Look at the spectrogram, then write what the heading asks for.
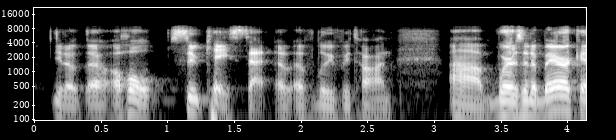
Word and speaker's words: Louis Vuitton: It's like Louis Vuitton. I try to say it right but the French way. In America they call it Louis Vuitton, but it's instead of Vuitton.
